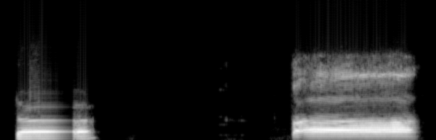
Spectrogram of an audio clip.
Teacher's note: জিব্বার আগা সামনে করে দুই দাঁতে গোড়ার সাথে লাগাইয়া মাখরাজ দেবে।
